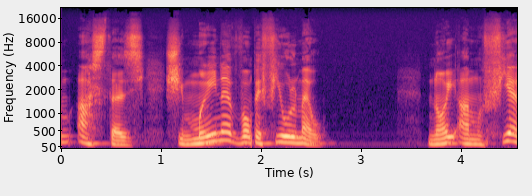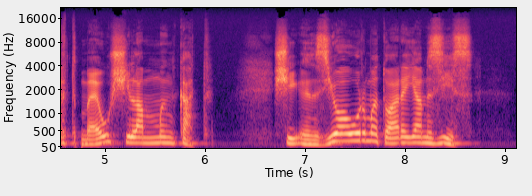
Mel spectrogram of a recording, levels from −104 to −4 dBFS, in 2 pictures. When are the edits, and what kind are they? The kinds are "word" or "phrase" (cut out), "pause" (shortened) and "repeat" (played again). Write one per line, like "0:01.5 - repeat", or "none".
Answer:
0:01.9 - word
0:04.8 - word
